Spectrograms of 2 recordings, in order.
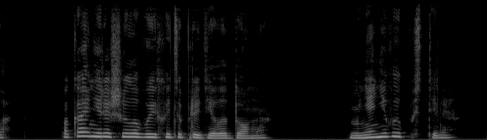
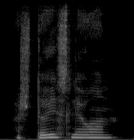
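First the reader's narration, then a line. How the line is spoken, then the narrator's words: Terrified whisper. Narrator (Russian): в ужасе прошептала служанка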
